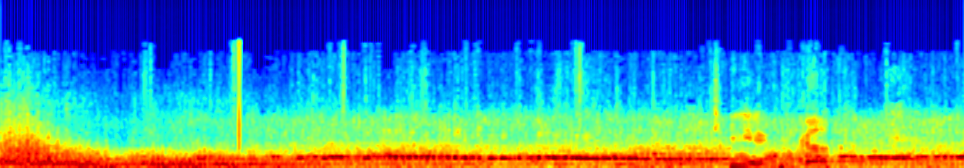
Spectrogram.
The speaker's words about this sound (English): Would that possibly be thunder? It sure sounds like a storm coming up,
